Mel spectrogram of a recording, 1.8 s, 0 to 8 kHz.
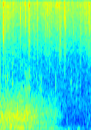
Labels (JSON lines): {"label": "biophony, growl", "recorder": "SoundTrap 500"}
